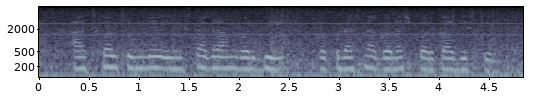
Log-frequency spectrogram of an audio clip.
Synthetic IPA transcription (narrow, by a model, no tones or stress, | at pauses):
ad͡zkalt̪umleinsʈ̪aɡɾamʋəɾbʱiː | kəpɽasnaɡənəspəɾkaɾd̪ist̪il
